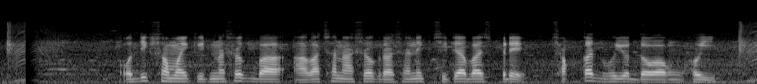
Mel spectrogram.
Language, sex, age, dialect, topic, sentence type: Bengali, male, 18-24, Rajbangshi, agriculture, statement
